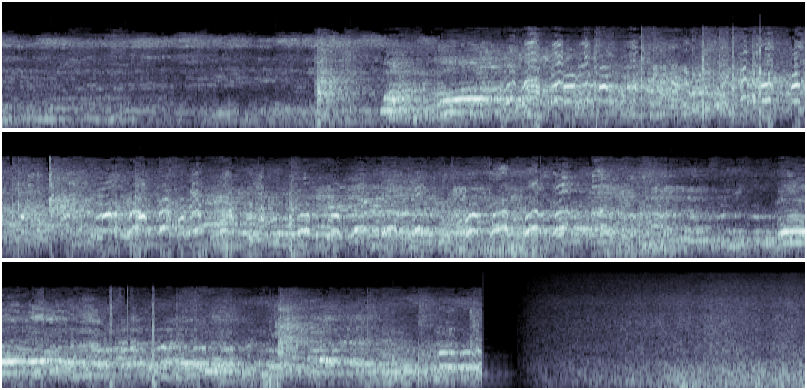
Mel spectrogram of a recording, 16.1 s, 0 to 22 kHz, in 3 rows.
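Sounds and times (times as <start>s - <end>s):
young men laughing: 2.4s - 14.0s.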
